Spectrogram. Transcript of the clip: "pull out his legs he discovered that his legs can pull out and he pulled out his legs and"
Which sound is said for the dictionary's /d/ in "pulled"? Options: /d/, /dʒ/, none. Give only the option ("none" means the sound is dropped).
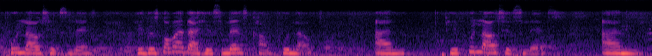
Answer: none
